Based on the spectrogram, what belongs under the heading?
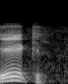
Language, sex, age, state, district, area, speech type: Hindi, male, 60+, Uttar Pradesh, Pratapgarh, rural, read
